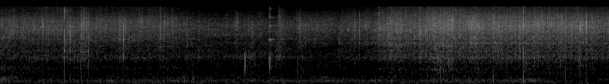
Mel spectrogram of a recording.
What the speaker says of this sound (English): whilst they're sizzling away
